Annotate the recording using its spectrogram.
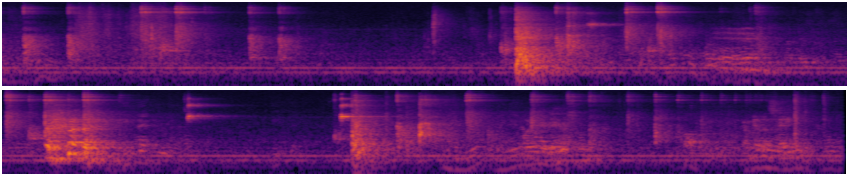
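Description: Table tennis ball clicking sharply and irregularly off rackets and the table, with louder bursts of activity about five, nine and twelve seconds in.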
